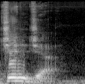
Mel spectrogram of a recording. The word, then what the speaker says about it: Jinja: template it is called jinja it is a python template um creator for lack of a better term and it's and it's pronounced i believe it's pronounced ginger i may be saying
